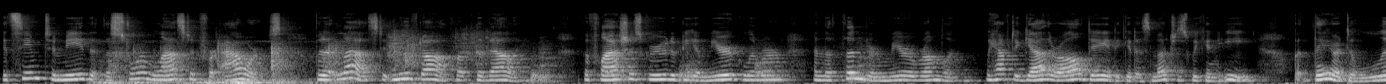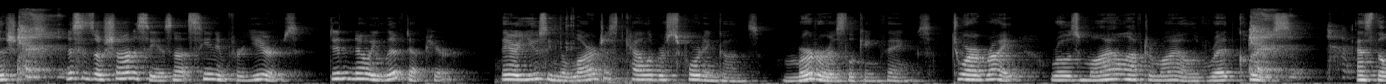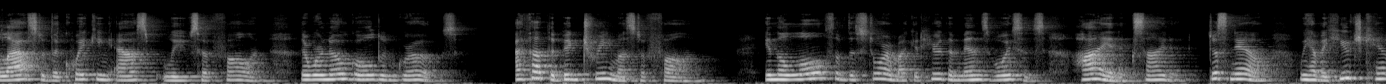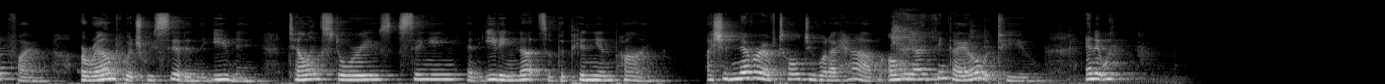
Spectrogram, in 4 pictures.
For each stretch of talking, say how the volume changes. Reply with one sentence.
The talking can be heard from 0.0 to 52.7 s, at a steady volume.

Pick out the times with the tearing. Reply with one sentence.
The tearing can't be heard in this clip.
